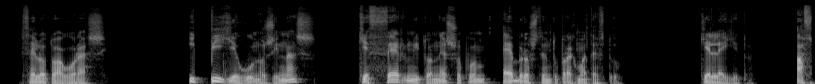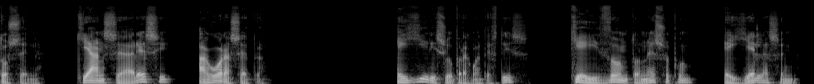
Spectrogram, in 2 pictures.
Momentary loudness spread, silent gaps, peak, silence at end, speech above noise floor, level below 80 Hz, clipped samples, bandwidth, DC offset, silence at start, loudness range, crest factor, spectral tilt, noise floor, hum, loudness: 11 LU; none; -4 dBFS; 0.2 s; over 66 dB; -36 dBFS; under 0.1%; 17 kHz; under 0.1%; 0.2 s; 3 LU; 22 dB; -6 dB/octave; under -90 dBFS; none; -25 LUFS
